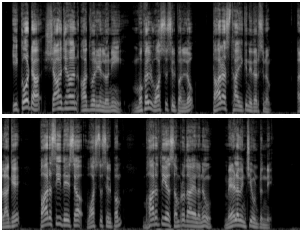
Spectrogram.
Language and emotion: Telugu, neutral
